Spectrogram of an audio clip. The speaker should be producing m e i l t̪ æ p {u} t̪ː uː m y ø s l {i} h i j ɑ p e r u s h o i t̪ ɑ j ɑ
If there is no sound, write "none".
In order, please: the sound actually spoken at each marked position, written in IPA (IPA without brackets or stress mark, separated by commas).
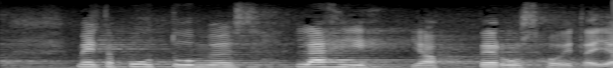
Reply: uː, æ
